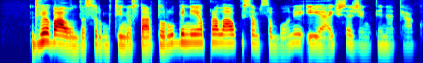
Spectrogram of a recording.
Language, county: Lithuanian, Kaunas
